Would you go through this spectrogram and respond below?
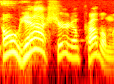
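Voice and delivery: chirpy British accent, imitating the guest happily agreeing. Host recalls Dave Gibbons agreeing to an interview, in a British accent. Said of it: "with that beautiful British accent he has".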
